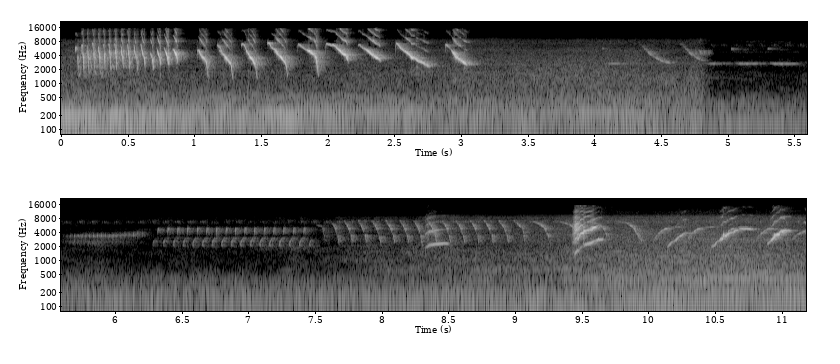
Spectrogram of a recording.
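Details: Spanish Timbrado canary song used for training canaries: a fast series of sharp descending whistles, a quieter stretch of steady metallic tones and rattling trills, then more quick downslurred notes.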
